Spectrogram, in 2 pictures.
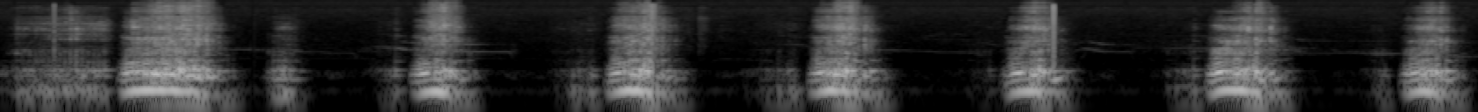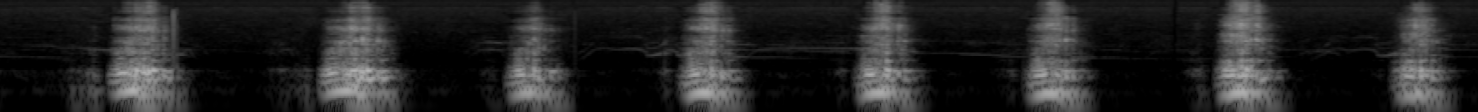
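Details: Male lion filmed in Botswana, guarding his cubs and their mother, delivering a long run of deep, throaty grunts about one per second, each short and booming, fading slightly toward the end of the series.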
